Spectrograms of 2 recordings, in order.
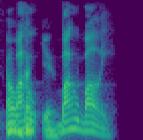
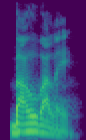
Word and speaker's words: Bahubali: By the way, the way to pronounce it, as I learned, is Bahubali. – Bahubali.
